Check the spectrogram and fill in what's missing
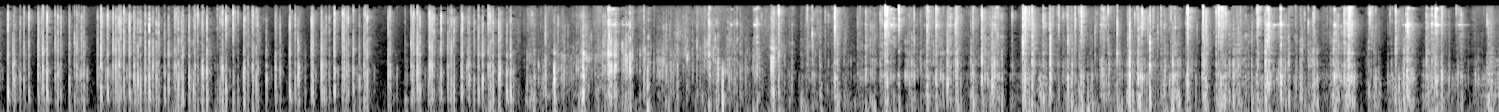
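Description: Long nails tap and press a translucent blue plastic pencil case flat, and hands squeeze and fold it. The result is a dense, continuous run of sharp, bright crinkles and crackles with almost no low end. Each snap dies away almost instantly.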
